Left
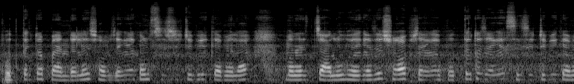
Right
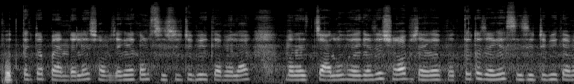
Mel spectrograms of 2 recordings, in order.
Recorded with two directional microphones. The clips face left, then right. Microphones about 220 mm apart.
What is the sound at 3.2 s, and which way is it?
Speech, 50° right (ahead or behind).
